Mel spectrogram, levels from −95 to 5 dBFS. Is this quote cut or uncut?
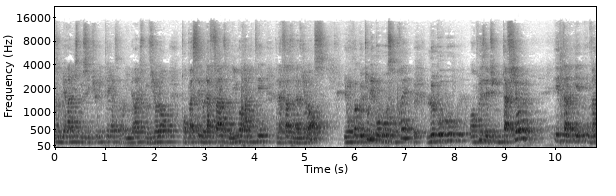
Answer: cut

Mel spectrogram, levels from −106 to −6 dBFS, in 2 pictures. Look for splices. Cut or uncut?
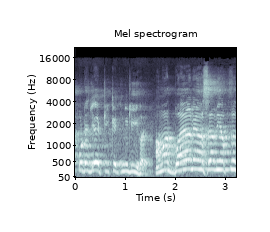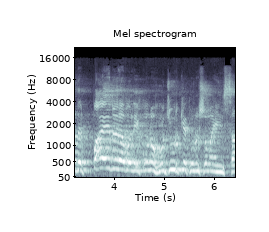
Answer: cut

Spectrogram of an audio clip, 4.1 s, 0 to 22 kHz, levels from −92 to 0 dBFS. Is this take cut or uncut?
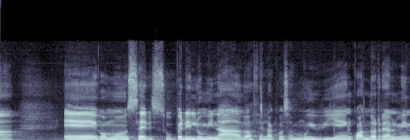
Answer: uncut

